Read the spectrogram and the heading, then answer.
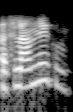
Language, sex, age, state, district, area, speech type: Kashmiri, male, 18-30, Jammu and Kashmir, Kupwara, rural, conversation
